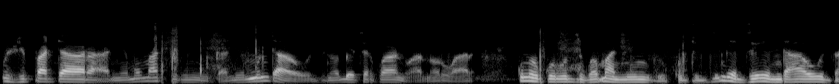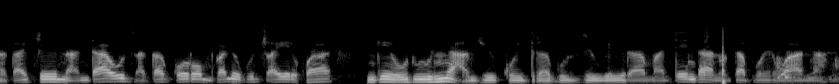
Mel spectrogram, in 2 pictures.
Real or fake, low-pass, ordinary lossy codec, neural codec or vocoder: real; 7.2 kHz; Opus, 24 kbps; none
